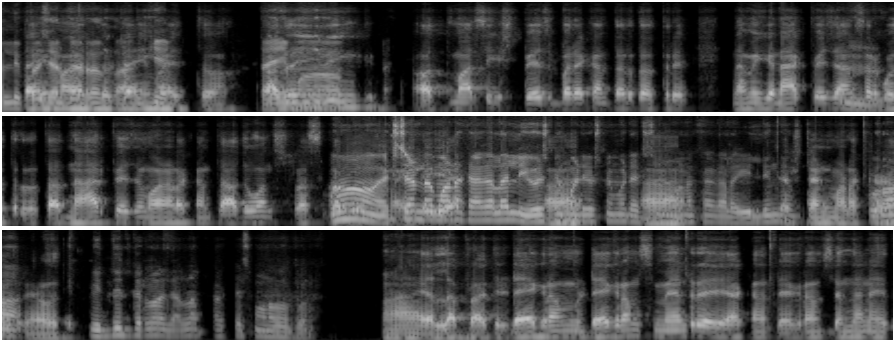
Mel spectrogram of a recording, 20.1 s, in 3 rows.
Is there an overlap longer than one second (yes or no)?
no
